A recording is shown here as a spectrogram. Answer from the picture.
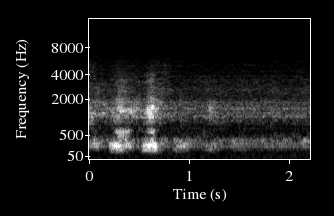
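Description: A brief faint murmur from a man's voice in the first half-second or so, then near silence.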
